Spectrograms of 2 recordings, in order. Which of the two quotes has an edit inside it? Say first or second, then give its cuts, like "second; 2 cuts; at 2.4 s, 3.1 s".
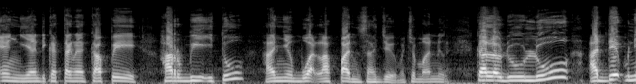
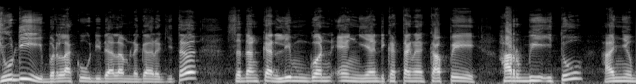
first; 1 cut; at 4.6 s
